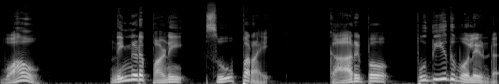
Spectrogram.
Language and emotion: Malayalam, surprised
